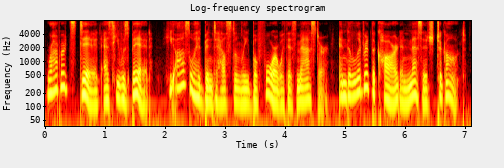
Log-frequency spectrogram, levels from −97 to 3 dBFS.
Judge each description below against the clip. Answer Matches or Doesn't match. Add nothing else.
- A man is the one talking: Doesn't match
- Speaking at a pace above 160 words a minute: Matches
